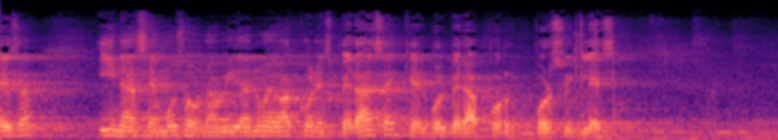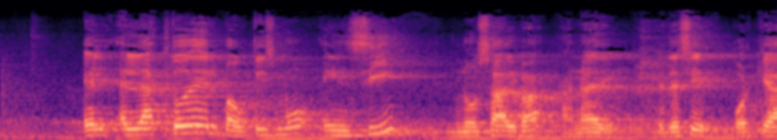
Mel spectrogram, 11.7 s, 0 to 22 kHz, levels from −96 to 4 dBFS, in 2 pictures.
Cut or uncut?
uncut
